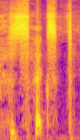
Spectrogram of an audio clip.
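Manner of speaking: words breaking up into laughter; incredulous laughing. Real, not acted. Child scoffing at being accused at eleven, real laughing. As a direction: laugh through the absurd accusation.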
